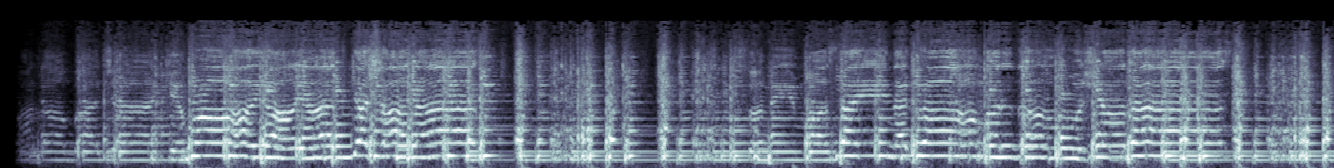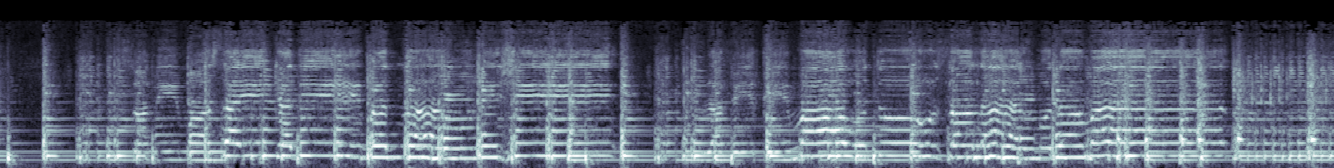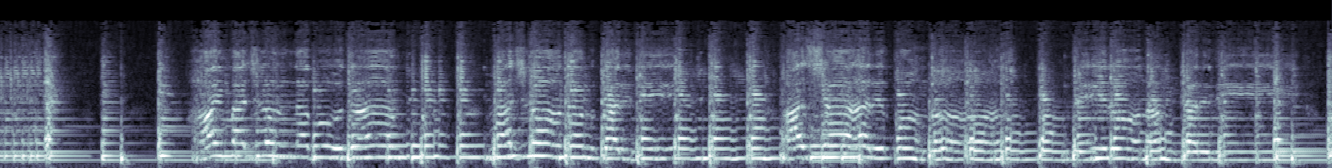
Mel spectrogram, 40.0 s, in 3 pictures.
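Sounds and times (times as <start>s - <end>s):
Afghan music: 0.2s - 39.9s.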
